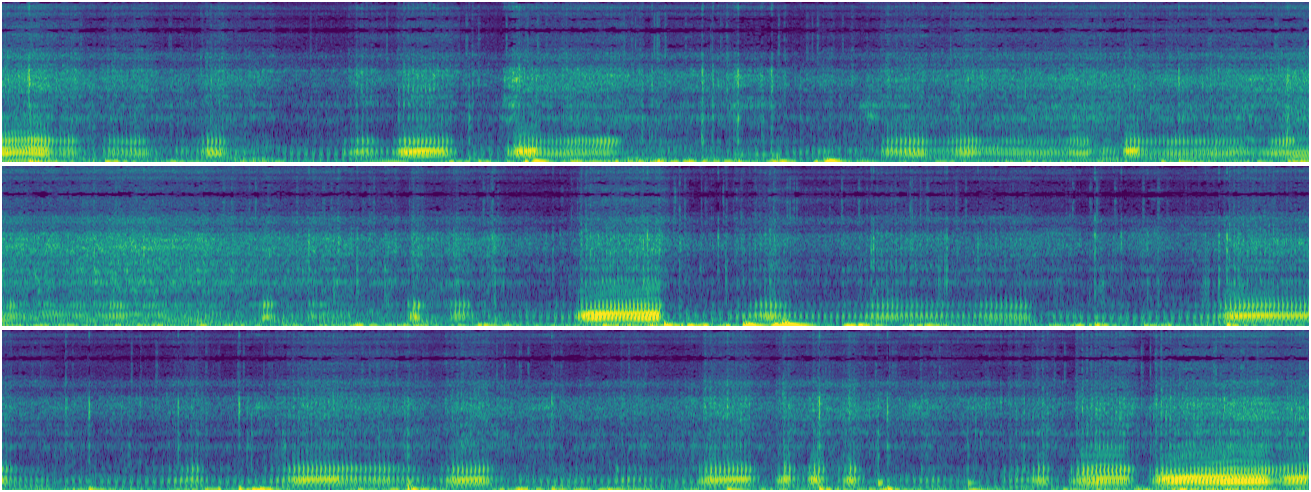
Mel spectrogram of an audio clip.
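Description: Enduro motorcycle engine heard from an on-bike camera, revving up and easing off again and again under the rider's throttle, with clatter and knocks from the bike over rough ground and one heavy thump about halfway through.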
